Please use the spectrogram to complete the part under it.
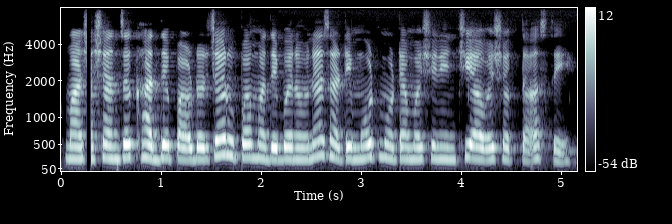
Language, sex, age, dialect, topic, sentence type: Marathi, female, 25-30, Northern Konkan, agriculture, statement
